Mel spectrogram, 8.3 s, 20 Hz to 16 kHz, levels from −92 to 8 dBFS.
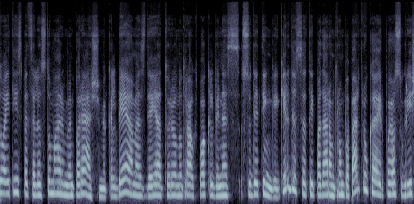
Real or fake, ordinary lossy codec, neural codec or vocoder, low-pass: real; Opus, 24 kbps; none; 14.4 kHz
